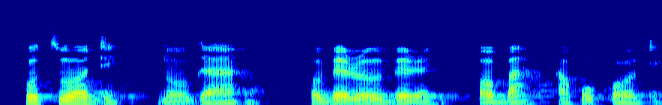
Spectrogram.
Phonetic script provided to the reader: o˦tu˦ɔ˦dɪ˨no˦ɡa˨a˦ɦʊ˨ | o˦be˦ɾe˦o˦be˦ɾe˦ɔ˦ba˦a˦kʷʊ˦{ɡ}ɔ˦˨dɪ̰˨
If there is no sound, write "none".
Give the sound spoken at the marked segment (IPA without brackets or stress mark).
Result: k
